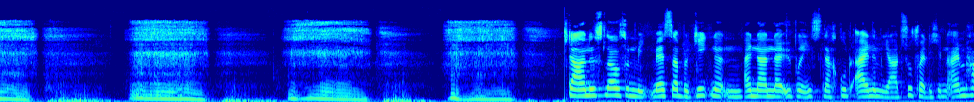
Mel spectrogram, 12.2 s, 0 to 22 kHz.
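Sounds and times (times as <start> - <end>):
loud snoring by a ship's captain in his cabin: 0.0 - 6.8
speech: 7.1 - 12.1.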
